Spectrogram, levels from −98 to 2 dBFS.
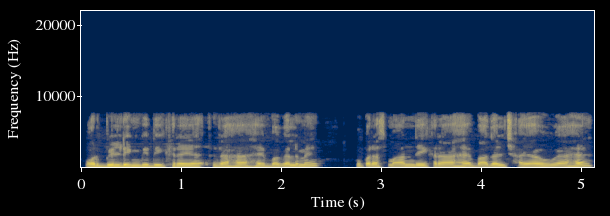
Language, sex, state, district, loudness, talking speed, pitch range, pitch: Hindi, male, Bihar, Purnia, -17 LUFS, 210 wpm, 175-190 Hz, 180 Hz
